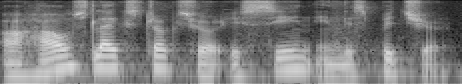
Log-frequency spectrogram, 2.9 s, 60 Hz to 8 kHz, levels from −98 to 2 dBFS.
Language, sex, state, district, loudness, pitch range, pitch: English, male, Assam, Kamrup Metropolitan, -18 LUFS, 100-150 Hz, 130 Hz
